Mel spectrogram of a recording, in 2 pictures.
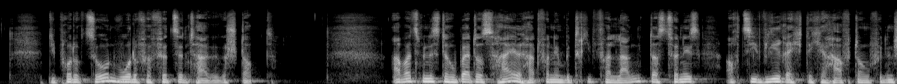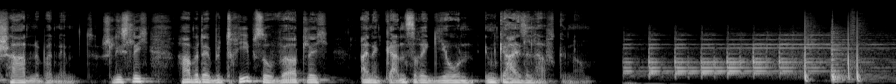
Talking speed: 120 wpm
